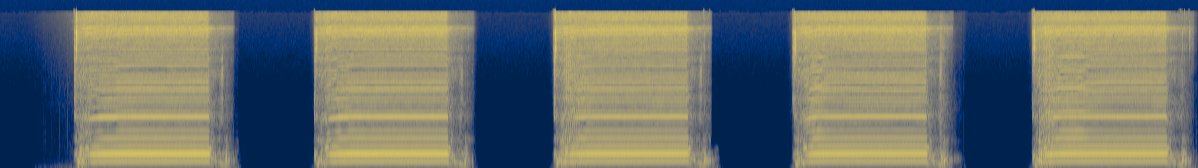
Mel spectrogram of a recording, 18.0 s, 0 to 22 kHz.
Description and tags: Mobile Vibrate
A mono loop of a mobile phone (cellphone) set to vibrate and resting on a wooden table. Rode NT4 > FEL battery pre-amp > Zoom H2 line in
vibrate, mobile-phone, loop, mono, telephone, cellphone, mobile, samsung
